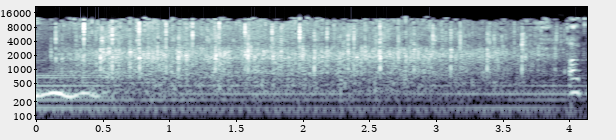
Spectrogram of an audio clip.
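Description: Concert audience applauding after a song phrase ends. A held, wavering sung note and the band's sustained chord die away in the first half-second.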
